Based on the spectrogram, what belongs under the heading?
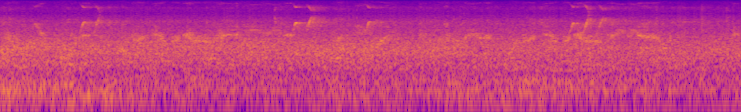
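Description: Birds calling with short rising chirps every second or two over a steady hiss, the rush of the thunderstorm.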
